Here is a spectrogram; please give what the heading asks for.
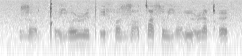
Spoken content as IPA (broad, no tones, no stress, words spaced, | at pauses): zɔ̰ǃə̰ jo ɭʏpʼḛhɔ zə̰tˤosu jɔ̰nɔ̰ɭeqʼy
